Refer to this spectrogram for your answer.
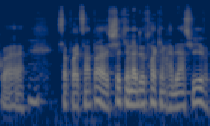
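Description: Fairly even intonation from a man, his voice fairly low in pitch. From Switzerland, Vaud (Nyon, Yverdon). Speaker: runner and sports shop owner. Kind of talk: casual interview. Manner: halting.

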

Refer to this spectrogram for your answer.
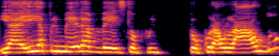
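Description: Fairly high pitch from a woman, at a moderate pace. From São Paulo, Brazil. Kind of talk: interview answer.

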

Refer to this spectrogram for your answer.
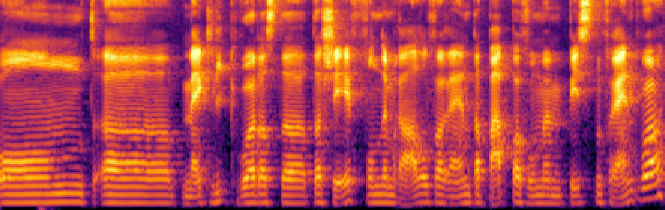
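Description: The speaker goes at a fairly slow pace with hardly any pauses, in a monotone, flat intonation. The recording is very clean, with a silent background. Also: man, medium pitch for a man. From Upper Austria, near Linz. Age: 20s. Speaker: professional mountain biker. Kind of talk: interview. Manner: halting, many repetitions.

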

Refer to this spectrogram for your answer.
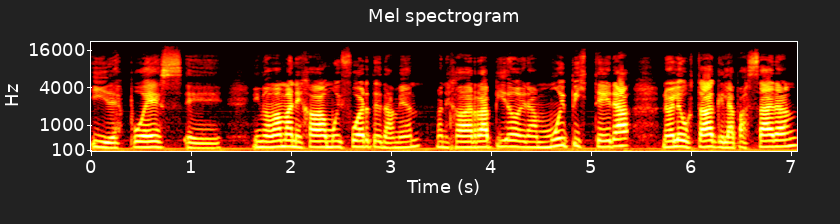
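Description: A woman speaks at a medium pitch and moderate pace. Her intonation is monotone and flat. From Bariloche, Argentina. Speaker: racing driver. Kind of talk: casual interview.

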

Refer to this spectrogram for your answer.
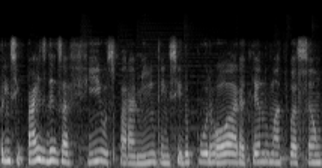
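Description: Fairly even intonation marks a woman's medium-pitched voice. She keeps a moderate pace. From Rio Grande do Sul, southern Brazil. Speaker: public prosecutor. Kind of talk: interview. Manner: halting, with fillers.

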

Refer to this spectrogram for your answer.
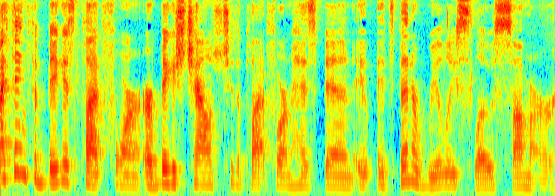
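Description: A woman with an American accent and a fairly low pitch speaks in a plain, everyday voice at a moderate pace, with ordinary pitch variation and hardly any pauses. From Florida (St. Petersburg). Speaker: career coach. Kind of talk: interview conversation.

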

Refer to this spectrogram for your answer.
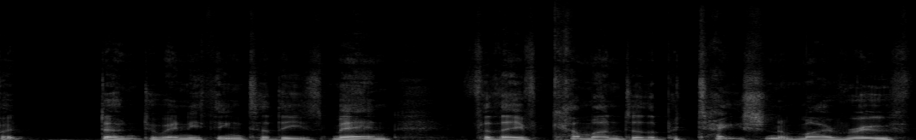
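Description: This man uses a put-on character voice that is soft-spoken, shaky and hoarse, fairly high pitched, with ordinary pitch variation and a fairly quick pace. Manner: falsely soothing, pleading, conspiratorial.

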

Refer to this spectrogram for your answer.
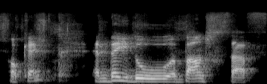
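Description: A man speaks with an Italian accent. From Italy, Rome. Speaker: YouTuber and wet shaving hobbyist. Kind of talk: casual interview chat.

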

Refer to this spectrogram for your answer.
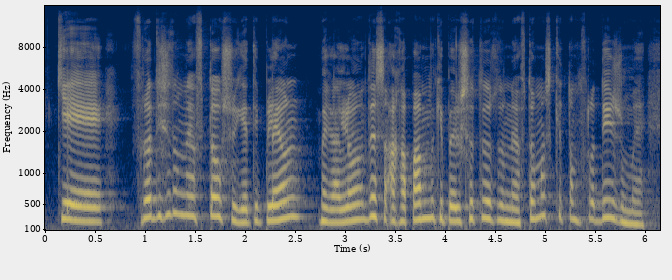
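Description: A woman's high-pitched voice moves with ordinary pitch variation. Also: moderate pace. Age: 50s. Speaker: podcast co-host. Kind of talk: casual chat.

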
